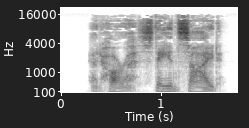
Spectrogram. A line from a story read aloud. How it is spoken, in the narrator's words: I whispered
